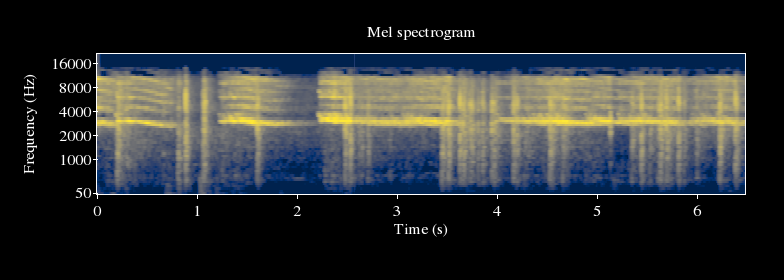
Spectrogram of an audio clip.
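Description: Whistling fireworks: a high, steady whistle that breaks off briefly twice, with many sharp crackling pops throughout.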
